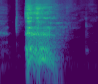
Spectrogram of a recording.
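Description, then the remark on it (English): A single loud throat clearing, a rough, raspy burst lasting about half a second, followed by silence. No speech is heard. “If you caught me coughing, that's on me and on you for watching.”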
